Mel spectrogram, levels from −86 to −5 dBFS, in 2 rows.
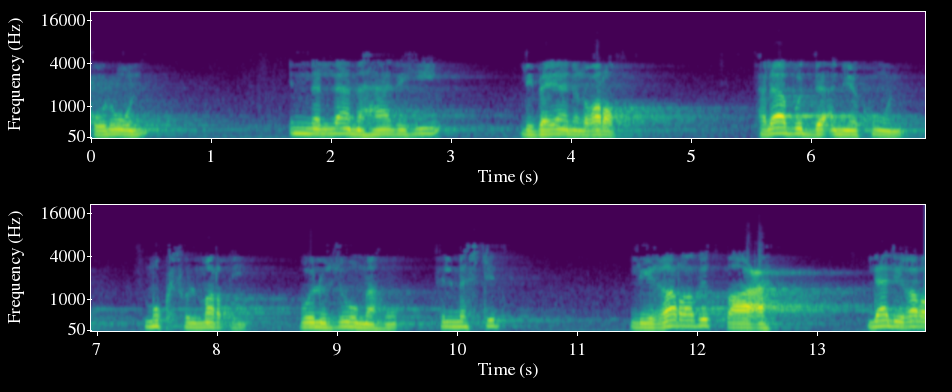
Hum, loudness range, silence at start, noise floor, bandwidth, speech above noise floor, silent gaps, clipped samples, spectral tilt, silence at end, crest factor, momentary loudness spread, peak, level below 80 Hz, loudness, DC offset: none; 4 LU; 0 s; -51 dBFS; 6 kHz; 35 dB; none; under 0.1%; -10.5 dB/octave; 0 s; 18 dB; 18 LU; 0 dBFS; -52 dBFS; -18 LUFS; under 0.1%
